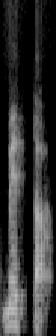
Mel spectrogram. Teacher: तो को तो जोड़ा गया है और आ जोड़ा गया है, मतलब मेत्ता। तो ये ए के आगे डबल कंसोनेंट होने के कारण हमने उसका उच्चारण कैसा किया, एकदम शॉर्ट में किया, मेत्ता शॉर्ट में किया। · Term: ह्रस्व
